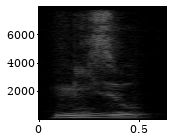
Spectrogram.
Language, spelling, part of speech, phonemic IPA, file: French, miso, noun, /mi.zo/, Fr-miso.ogg
- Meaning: miso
